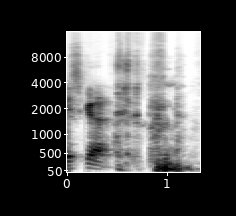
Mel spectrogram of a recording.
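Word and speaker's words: Scherff: Hey, Schnobbly, how do you say Scherf?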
